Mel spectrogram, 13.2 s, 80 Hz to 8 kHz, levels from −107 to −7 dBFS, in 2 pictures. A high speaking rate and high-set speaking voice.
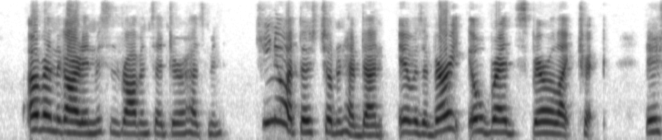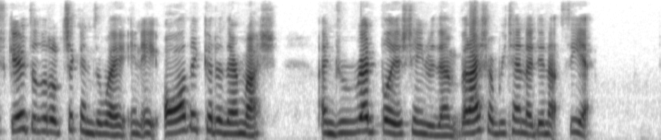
Yes: fast, 255 wpm; high, 235 Hz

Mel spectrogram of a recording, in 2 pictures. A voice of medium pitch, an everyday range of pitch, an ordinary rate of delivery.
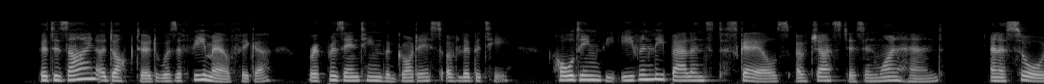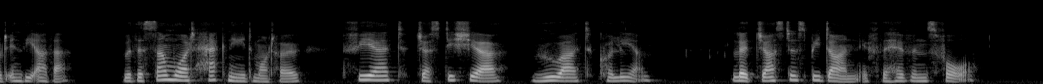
No: medium, 170 Hz; average, 3.6 semitones; slow, 130 wpm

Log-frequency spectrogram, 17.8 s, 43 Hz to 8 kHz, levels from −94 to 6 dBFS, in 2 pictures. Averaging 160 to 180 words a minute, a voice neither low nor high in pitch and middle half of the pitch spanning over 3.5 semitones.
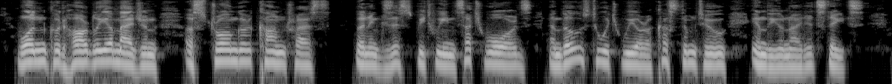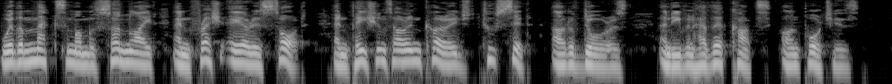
Yes: average, 165 wpm; medium, 150 Hz; average, 3.9 semitones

